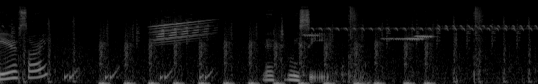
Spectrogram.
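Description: Rapid footsteps tap in a video game.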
